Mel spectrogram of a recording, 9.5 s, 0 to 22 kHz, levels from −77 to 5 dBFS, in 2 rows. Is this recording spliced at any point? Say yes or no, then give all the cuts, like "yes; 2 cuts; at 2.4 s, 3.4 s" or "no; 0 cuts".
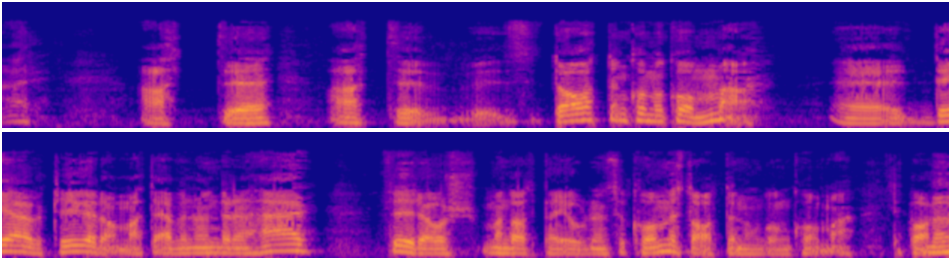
no; 0 cuts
